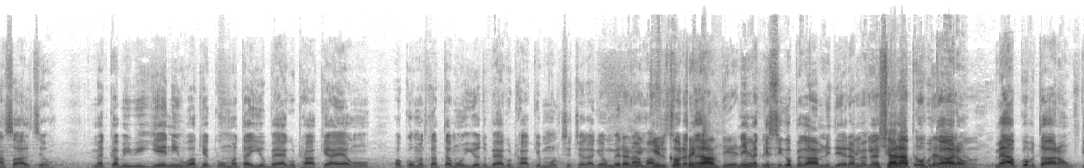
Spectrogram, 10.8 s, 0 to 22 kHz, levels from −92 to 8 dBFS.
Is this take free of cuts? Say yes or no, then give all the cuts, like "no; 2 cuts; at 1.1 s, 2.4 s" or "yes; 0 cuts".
yes; 0 cuts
